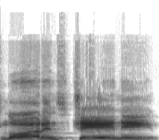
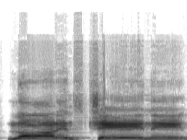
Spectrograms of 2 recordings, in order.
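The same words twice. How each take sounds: First: The name is said plainly, with ordinary inflection. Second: The name is said with heavily exaggerated inflection. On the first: "she says it like a normal person would" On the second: "like just super exaggerative to the point of annoyance"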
